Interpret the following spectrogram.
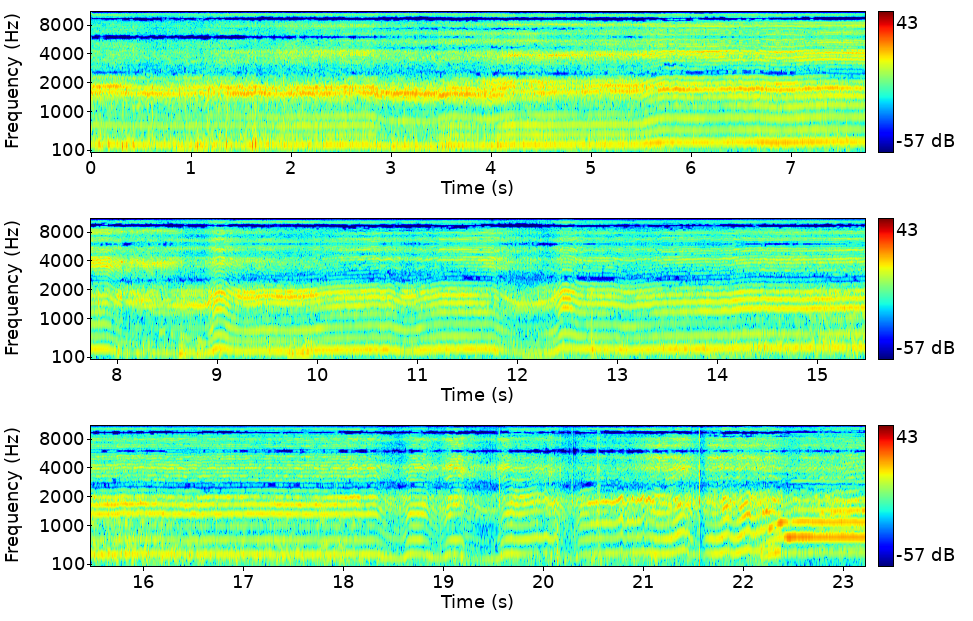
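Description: Small nitro RC buggy engine running and revving up and down under throttle, its pitch dipping and rising every second or two, holding steady for a few seconds past the middle, with quick dips near the end.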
